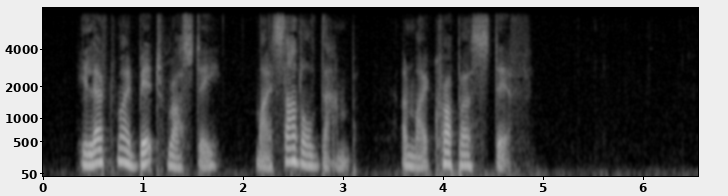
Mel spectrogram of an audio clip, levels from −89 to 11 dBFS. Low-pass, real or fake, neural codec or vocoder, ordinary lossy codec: 7.2 kHz; real; none; MP3, 64 kbps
